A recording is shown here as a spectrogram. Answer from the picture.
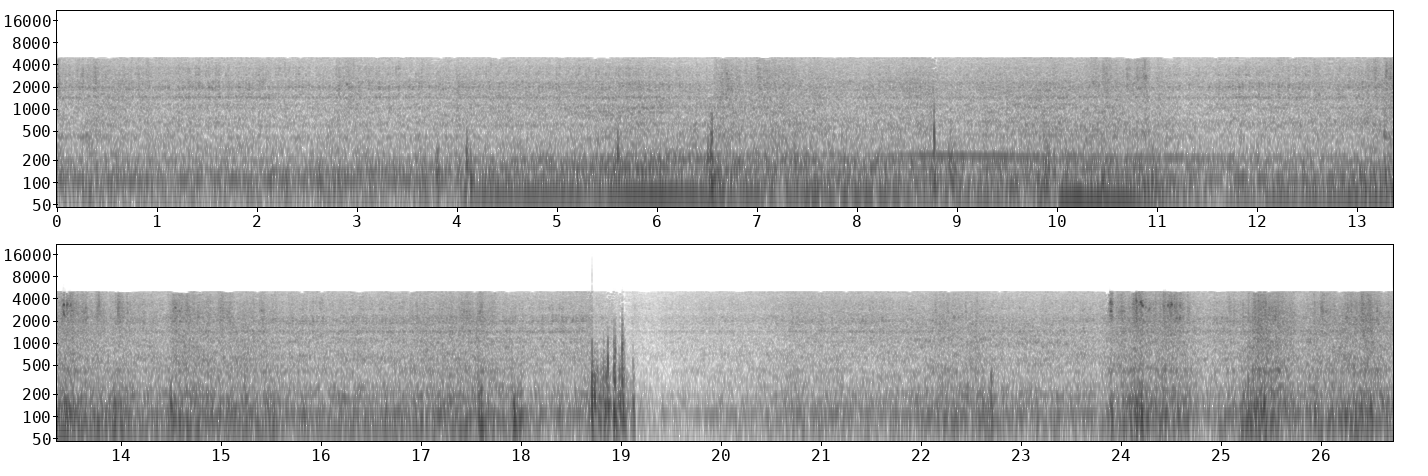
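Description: Strong gusty wind rumbling on the microphone and buffeting a vehicle, over steady vehicle noise. The rumble swells and eases, drops off briefly after a sharp knock about nineteen seconds in, then builds again.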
